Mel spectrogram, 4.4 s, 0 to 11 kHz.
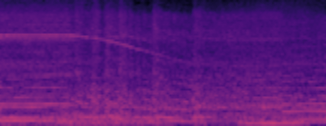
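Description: A V6 turbo hybrid Formula One car downshifts under braking.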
